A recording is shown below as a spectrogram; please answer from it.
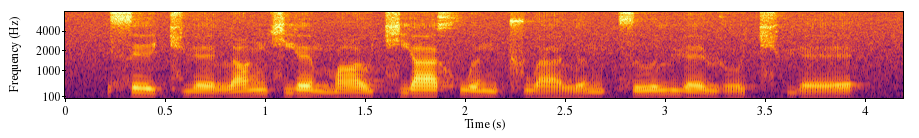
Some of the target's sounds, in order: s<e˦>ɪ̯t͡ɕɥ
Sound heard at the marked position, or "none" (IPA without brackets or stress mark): e˥˩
